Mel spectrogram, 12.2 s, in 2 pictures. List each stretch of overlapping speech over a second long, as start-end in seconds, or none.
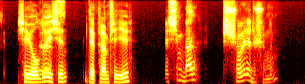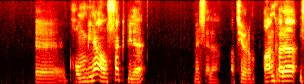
none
